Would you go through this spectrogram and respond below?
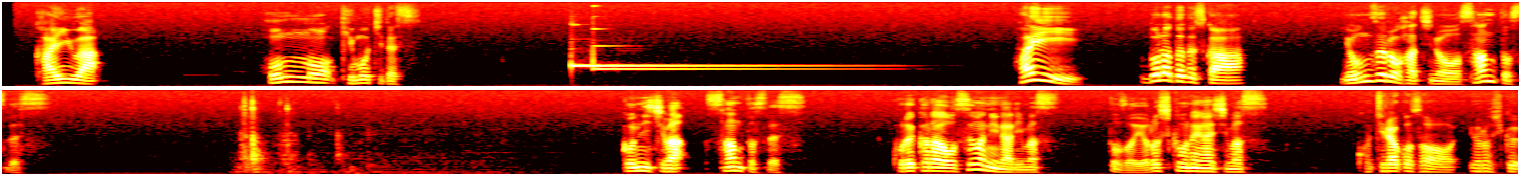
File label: nihongo dialog, jap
